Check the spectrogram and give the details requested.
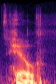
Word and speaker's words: Gil: So it goes Giolito, who's been probably our second best guy this year, against Gill. It's Gill, right? Hill. Okay. And pronunciation's tough.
